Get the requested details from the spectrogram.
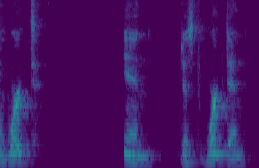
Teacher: It sounds like one word. Now it sounds like one 2-syllable word with the stress on work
